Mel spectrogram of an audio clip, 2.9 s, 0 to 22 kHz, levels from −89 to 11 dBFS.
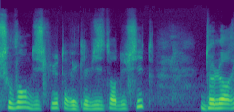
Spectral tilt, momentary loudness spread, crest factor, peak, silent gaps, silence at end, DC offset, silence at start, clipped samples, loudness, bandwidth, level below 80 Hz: -4.5 dB/octave; 9 LU; 16 dB; 0 dBFS; none; 0 s; under 0.1%; 0 s; under 0.1%; -18 LUFS; 14.5 kHz; -70 dBFS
